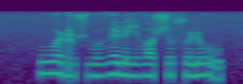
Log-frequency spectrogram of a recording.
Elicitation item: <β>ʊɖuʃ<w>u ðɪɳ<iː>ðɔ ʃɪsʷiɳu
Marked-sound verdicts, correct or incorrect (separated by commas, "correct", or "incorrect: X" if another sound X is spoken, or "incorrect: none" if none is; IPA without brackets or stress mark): incorrect: w, incorrect: ð, correct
